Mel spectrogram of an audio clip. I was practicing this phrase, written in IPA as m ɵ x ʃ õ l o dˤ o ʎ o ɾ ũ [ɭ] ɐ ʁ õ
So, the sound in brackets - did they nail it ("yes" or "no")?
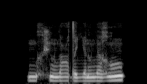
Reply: no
